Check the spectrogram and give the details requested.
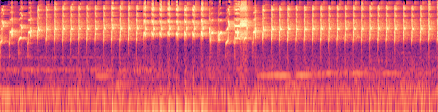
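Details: Long 'ngekek' trill from a fighter lovebird, meant to stir a rival into calling; an unbroken, rapid series of harsh high chattering notes, briefly louder and rougher near the middle.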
